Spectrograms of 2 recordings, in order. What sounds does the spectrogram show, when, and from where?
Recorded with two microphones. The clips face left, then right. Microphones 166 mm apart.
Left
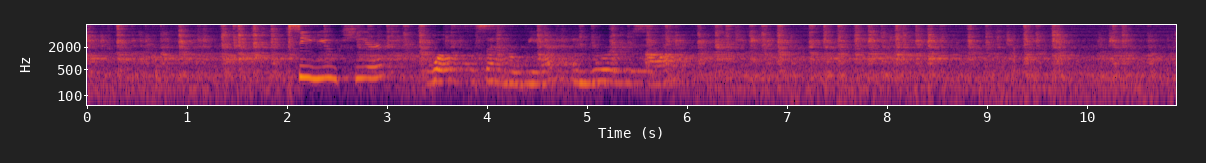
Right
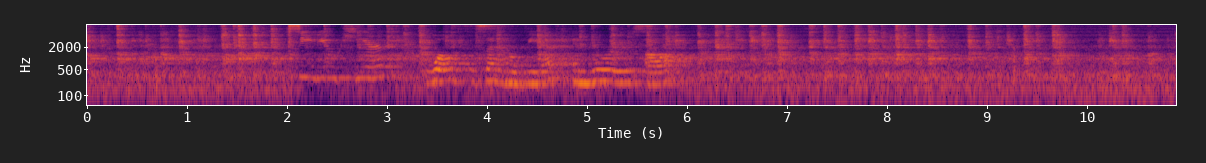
2.0 s a woman speaking: 75° left (ahead or behind), 0.5 m; by 5.9 s 5° right (ahead or behind), 3.5 m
